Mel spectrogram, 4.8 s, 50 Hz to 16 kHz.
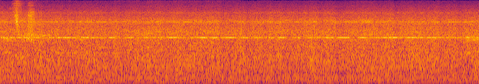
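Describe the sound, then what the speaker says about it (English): Loud, continuous roar of a Fokker F28's turbojet engines without hush kit in Microsoft Flight Simulator, a dense broadband whine and rush that holds steady throughout, close and overpowering, with no speech. "These turbojets were known for being incredibly noisy. Yeah, well, I removed the hush kit. Just to get the full noise experience."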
